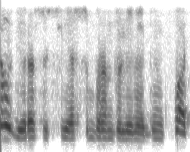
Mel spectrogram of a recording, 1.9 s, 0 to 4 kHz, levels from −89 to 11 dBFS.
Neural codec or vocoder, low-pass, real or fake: autoencoder, 48 kHz, 128 numbers a frame, DAC-VAE, trained on Japanese speech; 3.6 kHz; fake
